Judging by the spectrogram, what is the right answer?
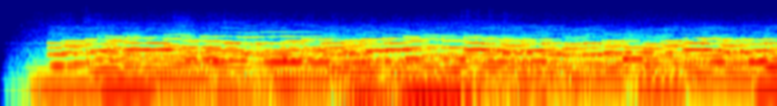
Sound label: Jesu Organ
